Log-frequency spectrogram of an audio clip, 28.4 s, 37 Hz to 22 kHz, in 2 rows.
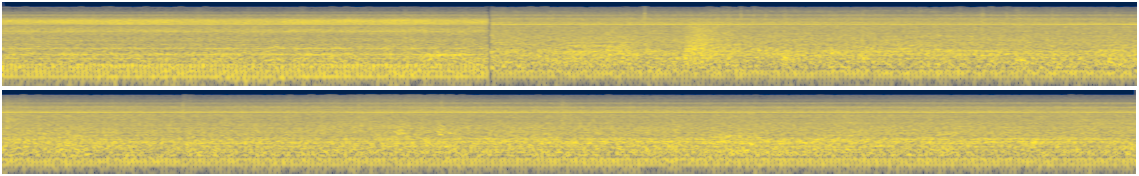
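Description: CKPE-1200 bubble film (bubble wrap) making machine running: a steady, continuous machine noise, with a thin high whine joining in about six seconds in.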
